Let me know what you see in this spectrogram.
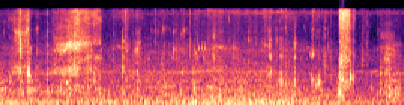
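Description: Close-miked eating: wet chewing and smacking of fried chicken eaten by hand, with many small clicks, and one loud sharp crunch of a cracker being bitten about four and a half seconds in.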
